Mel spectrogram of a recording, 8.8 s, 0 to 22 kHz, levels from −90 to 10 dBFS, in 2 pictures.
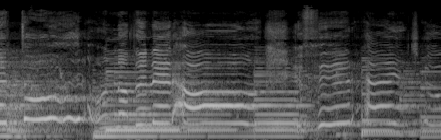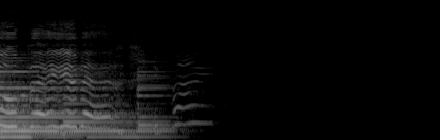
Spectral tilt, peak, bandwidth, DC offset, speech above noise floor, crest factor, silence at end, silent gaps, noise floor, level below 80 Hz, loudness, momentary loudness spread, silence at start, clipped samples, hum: -5.5 dB/octave; -8 dBFS; 16.5 kHz; under 0.1%; 44 dB; 18 dB; 2.95 s; none; -66 dBFS; -66 dBFS; -24 LUFS; 18 LU; 0 s; under 0.1%; none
